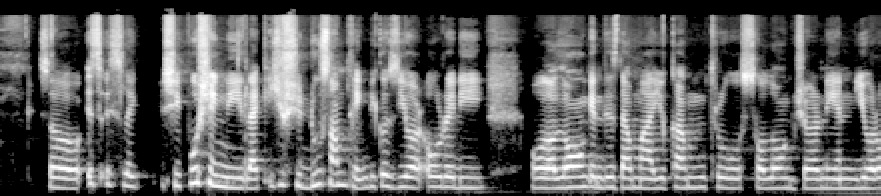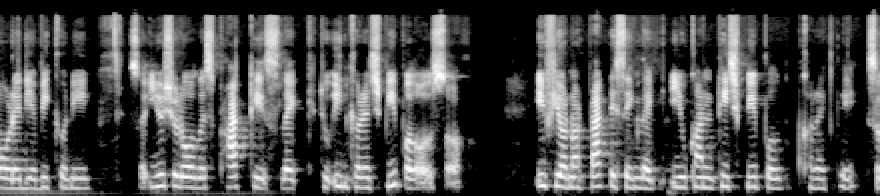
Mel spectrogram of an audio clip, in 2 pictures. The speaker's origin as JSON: {"language": "English", "region": "Gujarat", "country": "India", "tie": "born there", "first_language": "Gujarati", "second_language": "English", "said": "As I say, I born in Gujarat, so Gujarati is like my mother language. But I can speak Marathi also."}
